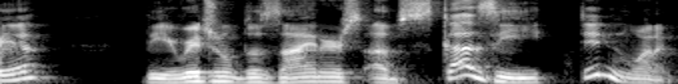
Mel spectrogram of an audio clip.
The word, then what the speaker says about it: SCSI: SCSI, and that's how we pronounce it, as in rhymes with fuzzy, is drive technology that's been around since the 70s.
